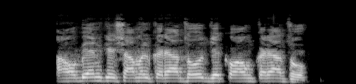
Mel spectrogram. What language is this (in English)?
Sindhi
